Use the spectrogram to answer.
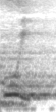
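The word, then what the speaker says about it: buoy: bed okay on a boy in the stone it floated sun on a boy p-u-o-y it is pronounced as boy the meaning is the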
